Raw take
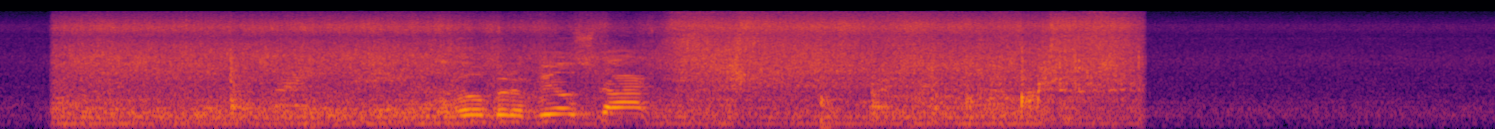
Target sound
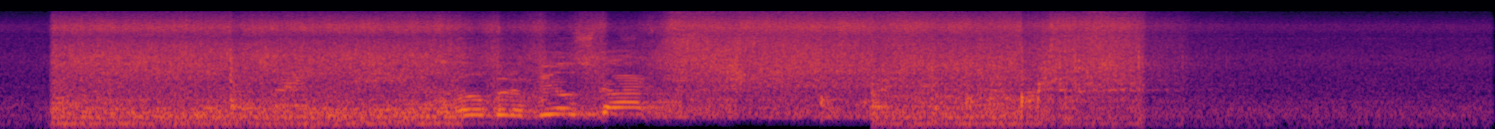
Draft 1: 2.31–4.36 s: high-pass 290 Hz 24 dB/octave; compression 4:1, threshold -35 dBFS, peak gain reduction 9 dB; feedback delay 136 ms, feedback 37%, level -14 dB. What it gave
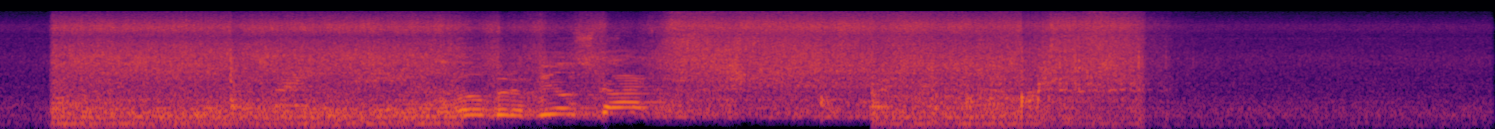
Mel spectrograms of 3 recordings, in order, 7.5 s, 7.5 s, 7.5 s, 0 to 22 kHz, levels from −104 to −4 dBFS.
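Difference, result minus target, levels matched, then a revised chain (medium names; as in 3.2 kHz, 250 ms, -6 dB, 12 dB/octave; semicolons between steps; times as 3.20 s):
echo 83 ms early
2.31–4.36 s: high-pass 290 Hz 24 dB/octave; compression 4:1, threshold -35 dBFS, peak gain reduction 9 dB; feedback delay 219 ms, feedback 37%, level -14 dB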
